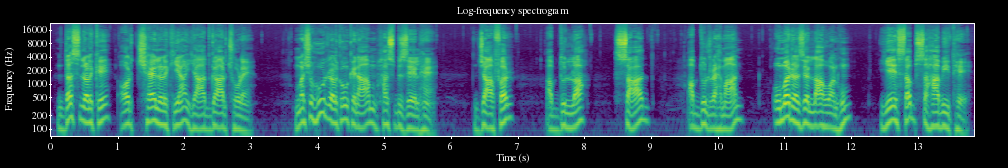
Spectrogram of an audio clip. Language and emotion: Urdu, neutral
